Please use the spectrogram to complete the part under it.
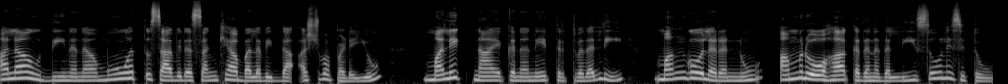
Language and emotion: Kannada, neutral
